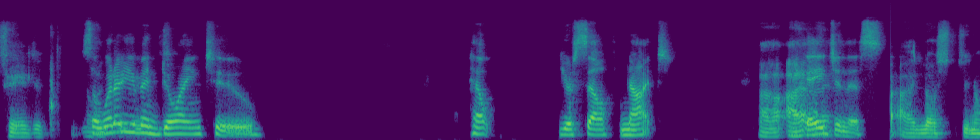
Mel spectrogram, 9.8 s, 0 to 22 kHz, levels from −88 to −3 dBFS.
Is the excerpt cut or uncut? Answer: cut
